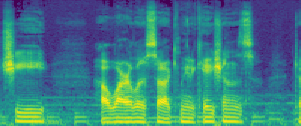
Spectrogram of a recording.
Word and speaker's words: Qi: them this is using the qi or it's pronounced chi uh wireless uh communications to actually perform the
